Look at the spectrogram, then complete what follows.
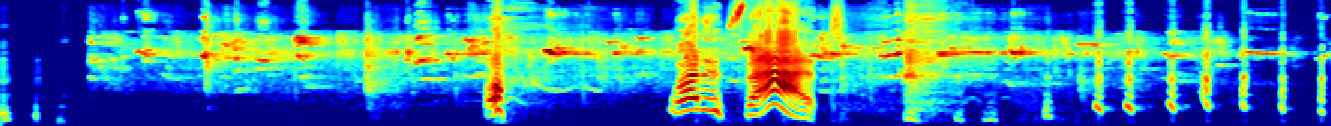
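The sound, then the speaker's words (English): A nightingale floor of loose wooden floorboards in the palace area of Ninjo Castle squeaks and chirps underfoot like birds, a string of irregular high-pitched squeals, some sweeping and warbling, growing quicker toward the end, with a brief spoken question over them. “That is a nightingale floor.”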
